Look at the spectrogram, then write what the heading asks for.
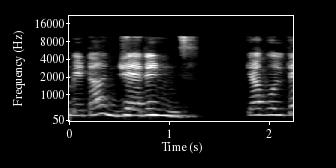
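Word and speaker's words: gerund: इसको बोलते हैं बेटा जेरंड्स। क्या बोलते हैं? जेरेंस। ये जी को ज प्रोनाउंस करोगे आप। गैरुंड नहीं बोलेगा कोई भी।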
